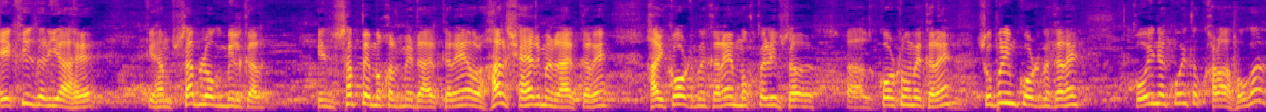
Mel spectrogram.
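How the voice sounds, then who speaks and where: A man's high-pitched voice with ordinary pitch variation, noticeable background noise and audible room echo. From India. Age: 70s. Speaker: former politician. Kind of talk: interview. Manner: impassioned.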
